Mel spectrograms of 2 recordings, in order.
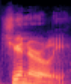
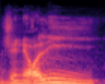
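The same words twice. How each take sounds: First: "generally" as "JEN-erally", punched at the start; "generally" with a strong opening JEN and light ending; stress on first syllable. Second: French-style "generally", landing on a long final "LEE"; misplaced stress. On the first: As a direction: hit the first syllable of "generally", let the rest fall. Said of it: "l'accent tonique sur la première syllabe du mot". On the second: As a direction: say "generally" wrongly as "jeneraLEE". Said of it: "Si vous ne mettez pas l'accent tonique sur la première syllabe". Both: Shown as a demonstration.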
